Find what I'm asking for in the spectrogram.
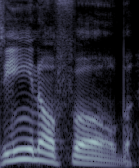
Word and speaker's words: Xenophobe: By the way, it is pronounced Xenophobe. – Xenophobe. – Don't believe me? Go back to episode 24 and listen to what Brian Cullen said. He said Xenophobe.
